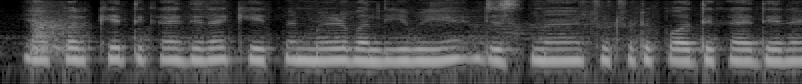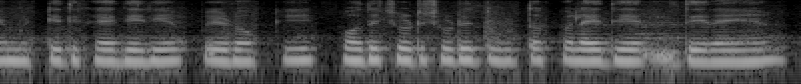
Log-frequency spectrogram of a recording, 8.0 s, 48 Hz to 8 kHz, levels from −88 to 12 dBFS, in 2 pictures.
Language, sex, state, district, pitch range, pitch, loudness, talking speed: Hindi, female, Maharashtra, Solapur, 200-210 Hz, 205 Hz, -30 LUFS, 285 wpm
